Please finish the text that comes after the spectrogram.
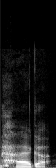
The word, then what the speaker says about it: حاجة: And it's the ha that's breathing on the glasses in haga.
